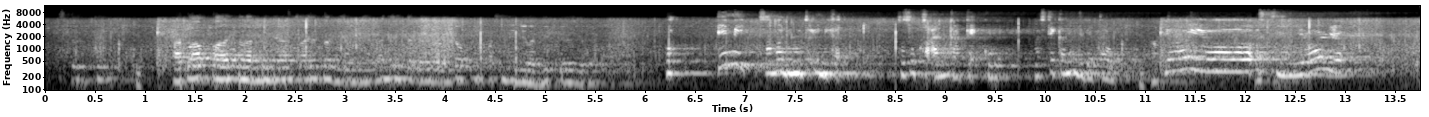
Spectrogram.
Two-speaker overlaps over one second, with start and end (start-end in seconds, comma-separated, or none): none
